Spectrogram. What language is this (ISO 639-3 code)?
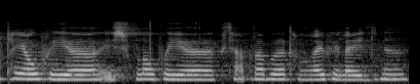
brx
